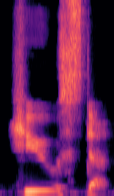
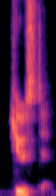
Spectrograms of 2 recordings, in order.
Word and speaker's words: Houston: it's the name of the city itself it's pronounced Houston Q stun Houston this one you're just gonna have to memorize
